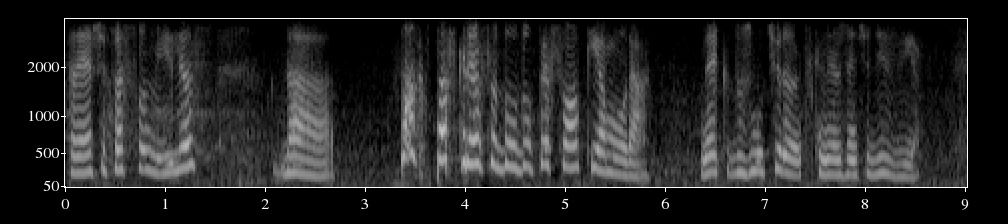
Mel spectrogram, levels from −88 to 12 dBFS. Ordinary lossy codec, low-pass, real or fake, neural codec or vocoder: Opus, 16 kbps; 3.6 kHz; fake; codec, 16 kHz, 2 kbps, X-Codec, HuBERT features, trained on balanced general audio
